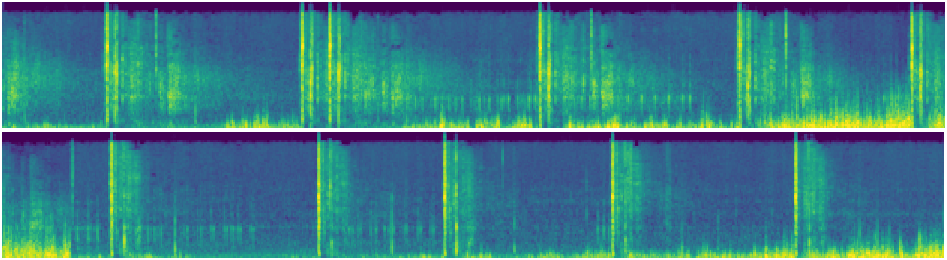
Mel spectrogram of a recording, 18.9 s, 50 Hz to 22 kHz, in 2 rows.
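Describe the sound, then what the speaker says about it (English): M9A3 pistol firing a string of sharp shots, some suppressed and some unsuppressed, with varied ammunition; about nine evenly spaced cracks ring out loud and close over a rumbling, noisy background. "So that was the M9A3, or the suppressed pistol, both suppressed and unsuppressed with different kinds of ammunition."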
